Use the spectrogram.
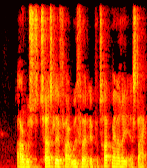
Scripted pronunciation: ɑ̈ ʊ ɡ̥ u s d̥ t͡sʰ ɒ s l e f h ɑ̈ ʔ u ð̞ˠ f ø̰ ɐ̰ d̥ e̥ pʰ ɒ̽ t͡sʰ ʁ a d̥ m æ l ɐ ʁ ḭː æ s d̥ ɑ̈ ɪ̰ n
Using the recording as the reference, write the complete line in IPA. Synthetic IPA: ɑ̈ ʊ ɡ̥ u s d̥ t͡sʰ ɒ s l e f h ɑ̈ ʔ u ð̞ˠ f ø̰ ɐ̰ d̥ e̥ pʰ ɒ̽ t͡sʰ ʁ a d̥ m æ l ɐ ʁ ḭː æ s d̥ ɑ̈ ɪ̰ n

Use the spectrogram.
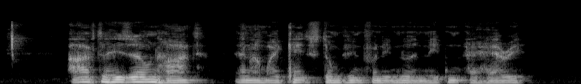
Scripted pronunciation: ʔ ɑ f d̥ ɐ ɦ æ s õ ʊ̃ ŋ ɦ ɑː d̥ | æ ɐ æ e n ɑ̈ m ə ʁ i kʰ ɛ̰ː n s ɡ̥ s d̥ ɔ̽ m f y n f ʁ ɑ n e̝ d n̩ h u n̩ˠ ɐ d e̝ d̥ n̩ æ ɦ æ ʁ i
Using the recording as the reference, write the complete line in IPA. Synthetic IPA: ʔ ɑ f d̥ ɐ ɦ i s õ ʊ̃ n ɦ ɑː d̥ | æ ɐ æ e n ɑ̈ m ə ʁ i kʰ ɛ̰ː n s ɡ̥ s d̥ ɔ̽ m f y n f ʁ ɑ n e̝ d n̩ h u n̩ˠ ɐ n e̝ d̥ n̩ æ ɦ æ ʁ i

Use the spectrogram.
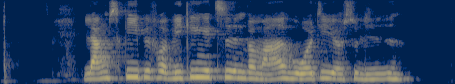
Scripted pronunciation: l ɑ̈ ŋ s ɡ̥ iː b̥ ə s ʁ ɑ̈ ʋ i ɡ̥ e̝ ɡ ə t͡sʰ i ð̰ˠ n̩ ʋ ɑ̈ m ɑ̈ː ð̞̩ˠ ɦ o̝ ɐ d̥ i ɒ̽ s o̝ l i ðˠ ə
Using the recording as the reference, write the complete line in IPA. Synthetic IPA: l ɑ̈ ŋ s ɡ̥ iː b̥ ə f ʁ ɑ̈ ʋ i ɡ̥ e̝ ŋ ə t͡sʰ i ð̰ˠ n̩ ʋ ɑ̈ m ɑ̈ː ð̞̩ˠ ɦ o̝ ɐ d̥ i ɒ̽ s o̝ l i ðˠ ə

